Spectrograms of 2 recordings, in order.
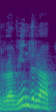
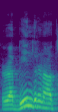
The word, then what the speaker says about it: Rabindranath: So for example, Ravindranath Tagore, it is pronounced as Rabindranath Tagore by a typical Bengali person.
